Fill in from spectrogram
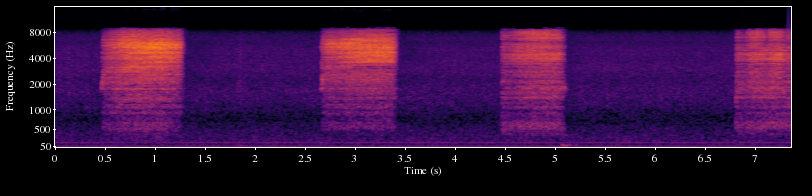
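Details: Hungry barn owl nestlings squabbling over prey brought to the nest at Riet Vell reserve, Ebro Delta; four broad, breathy screech-hisses spaced about two seconds apart, fading slightly in loudness, over steady low hum.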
